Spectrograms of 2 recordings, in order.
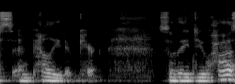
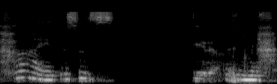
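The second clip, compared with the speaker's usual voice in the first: put-on calm professional voice, quieter; 5 semitones higher, 3 dB quieter than usual. Telling how a woman answered the speaker's call, imitating her phone work voice. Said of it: "work voice".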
